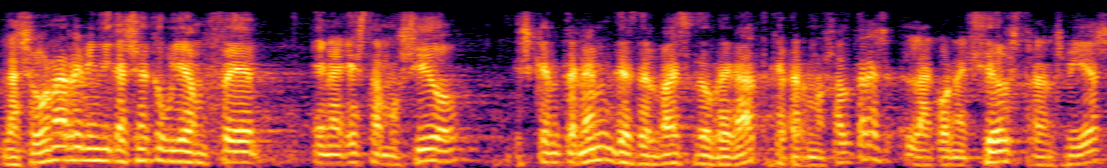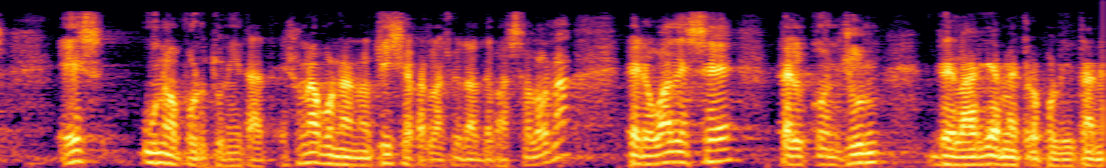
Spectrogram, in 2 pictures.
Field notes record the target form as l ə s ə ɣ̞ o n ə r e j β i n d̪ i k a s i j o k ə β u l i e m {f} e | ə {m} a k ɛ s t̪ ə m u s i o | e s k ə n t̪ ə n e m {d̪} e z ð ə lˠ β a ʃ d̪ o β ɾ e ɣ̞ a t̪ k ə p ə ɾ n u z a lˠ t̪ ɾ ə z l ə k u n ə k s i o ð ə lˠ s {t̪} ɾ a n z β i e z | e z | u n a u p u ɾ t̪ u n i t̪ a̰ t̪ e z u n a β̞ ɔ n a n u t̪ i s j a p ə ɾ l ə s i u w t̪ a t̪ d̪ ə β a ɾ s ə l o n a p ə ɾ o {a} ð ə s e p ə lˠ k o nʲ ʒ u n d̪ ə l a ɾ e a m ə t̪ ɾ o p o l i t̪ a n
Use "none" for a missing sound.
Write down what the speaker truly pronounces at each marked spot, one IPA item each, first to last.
f, n, d̪, t̪, a

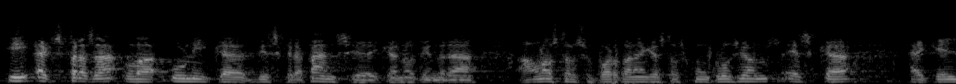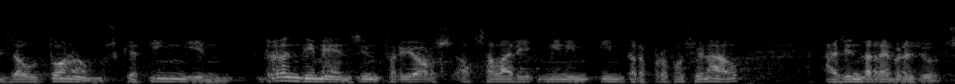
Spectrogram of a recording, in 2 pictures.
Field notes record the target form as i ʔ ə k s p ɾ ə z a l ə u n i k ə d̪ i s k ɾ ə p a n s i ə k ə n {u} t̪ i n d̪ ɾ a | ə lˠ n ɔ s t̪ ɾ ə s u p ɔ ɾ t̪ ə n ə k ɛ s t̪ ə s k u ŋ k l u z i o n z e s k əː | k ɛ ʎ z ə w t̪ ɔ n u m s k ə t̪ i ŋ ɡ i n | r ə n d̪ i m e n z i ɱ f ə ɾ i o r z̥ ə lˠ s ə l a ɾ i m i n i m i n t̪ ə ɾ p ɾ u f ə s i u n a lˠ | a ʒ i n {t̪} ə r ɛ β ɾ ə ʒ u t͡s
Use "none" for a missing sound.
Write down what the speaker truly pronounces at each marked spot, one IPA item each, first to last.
o, d̪

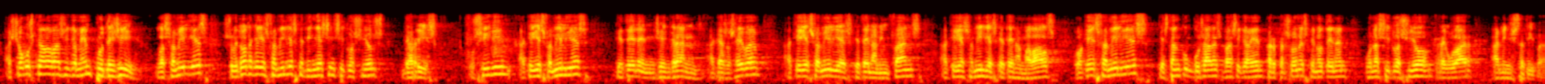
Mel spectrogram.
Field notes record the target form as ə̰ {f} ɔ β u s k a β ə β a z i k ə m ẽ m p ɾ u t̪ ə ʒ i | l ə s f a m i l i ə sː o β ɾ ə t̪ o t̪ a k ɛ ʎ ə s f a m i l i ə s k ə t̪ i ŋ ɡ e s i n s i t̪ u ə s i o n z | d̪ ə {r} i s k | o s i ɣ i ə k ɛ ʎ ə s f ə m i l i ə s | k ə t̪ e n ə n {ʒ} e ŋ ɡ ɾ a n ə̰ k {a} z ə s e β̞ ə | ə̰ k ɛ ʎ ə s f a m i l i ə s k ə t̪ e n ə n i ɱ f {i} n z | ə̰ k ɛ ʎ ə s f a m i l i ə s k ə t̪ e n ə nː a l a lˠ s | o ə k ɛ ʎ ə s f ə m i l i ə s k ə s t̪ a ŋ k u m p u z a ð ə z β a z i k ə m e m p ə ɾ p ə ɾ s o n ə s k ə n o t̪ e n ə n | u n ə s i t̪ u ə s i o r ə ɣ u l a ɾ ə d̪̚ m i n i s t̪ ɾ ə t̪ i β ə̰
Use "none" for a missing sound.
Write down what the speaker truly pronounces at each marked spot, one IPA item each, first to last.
ʃ, r, ʒ, a, a

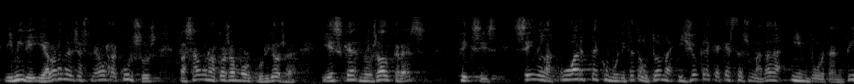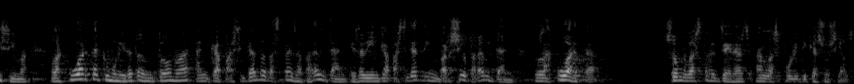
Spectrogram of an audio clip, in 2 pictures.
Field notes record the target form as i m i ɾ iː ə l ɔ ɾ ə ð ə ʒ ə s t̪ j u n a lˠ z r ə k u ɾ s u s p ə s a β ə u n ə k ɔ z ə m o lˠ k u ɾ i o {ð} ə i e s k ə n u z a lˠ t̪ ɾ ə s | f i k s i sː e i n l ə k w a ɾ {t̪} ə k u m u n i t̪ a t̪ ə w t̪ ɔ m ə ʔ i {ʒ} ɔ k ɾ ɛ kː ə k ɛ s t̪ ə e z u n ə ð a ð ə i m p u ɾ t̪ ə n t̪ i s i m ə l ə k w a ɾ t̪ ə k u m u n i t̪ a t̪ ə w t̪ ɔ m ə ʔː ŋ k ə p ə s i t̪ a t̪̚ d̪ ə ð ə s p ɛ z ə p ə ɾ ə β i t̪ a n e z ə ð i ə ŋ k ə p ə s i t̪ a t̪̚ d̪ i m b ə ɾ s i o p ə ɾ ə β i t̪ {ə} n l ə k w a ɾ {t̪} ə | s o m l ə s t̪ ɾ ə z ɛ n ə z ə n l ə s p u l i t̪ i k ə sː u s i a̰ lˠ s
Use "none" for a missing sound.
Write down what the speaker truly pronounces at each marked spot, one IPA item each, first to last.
z, t̪, ʒ, a, t̪

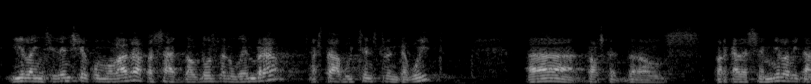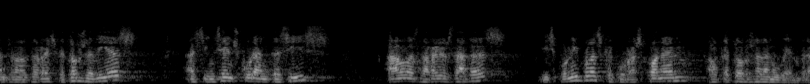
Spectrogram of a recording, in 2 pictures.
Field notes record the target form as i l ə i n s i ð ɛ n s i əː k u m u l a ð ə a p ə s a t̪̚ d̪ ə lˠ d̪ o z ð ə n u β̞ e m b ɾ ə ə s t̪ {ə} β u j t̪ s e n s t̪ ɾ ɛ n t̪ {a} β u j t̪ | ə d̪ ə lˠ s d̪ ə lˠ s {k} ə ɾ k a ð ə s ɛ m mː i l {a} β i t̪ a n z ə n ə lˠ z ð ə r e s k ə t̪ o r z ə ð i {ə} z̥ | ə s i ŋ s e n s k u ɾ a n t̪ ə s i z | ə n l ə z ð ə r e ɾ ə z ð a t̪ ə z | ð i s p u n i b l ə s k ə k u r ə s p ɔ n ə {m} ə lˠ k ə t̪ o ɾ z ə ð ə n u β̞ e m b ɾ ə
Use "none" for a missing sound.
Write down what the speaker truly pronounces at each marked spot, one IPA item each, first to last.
a, ə, p, ə, ə, n

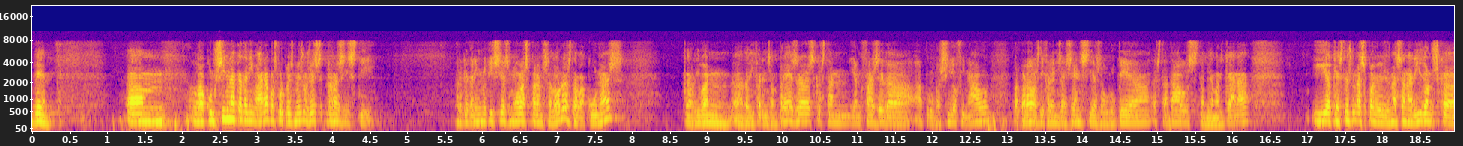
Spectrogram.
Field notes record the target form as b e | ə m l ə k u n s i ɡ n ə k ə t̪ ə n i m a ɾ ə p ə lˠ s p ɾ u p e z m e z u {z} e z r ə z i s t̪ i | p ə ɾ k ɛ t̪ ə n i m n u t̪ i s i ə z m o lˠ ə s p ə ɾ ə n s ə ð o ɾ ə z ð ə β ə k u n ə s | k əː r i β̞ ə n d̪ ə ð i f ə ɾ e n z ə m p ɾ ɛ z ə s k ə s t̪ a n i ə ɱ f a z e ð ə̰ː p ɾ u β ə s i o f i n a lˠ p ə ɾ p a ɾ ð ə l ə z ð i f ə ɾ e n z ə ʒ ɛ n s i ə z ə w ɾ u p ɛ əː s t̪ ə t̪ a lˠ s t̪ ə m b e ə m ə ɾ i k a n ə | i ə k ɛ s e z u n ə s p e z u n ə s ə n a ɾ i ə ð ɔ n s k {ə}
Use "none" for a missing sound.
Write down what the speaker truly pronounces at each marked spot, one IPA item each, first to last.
z, ə

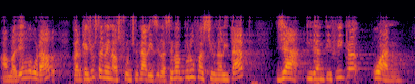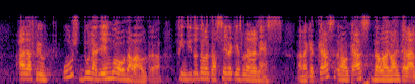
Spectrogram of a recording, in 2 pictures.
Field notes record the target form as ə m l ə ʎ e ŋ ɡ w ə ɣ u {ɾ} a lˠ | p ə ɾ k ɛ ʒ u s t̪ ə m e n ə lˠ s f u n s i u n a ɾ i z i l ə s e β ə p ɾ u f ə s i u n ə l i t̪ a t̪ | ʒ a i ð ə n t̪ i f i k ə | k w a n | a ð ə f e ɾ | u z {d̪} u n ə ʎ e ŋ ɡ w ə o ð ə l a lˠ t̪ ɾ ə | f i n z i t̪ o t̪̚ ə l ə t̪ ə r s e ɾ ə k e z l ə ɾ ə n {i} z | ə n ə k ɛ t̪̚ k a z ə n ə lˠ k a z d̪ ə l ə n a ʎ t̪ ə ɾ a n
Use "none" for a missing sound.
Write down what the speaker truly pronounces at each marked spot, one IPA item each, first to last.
ɾ, d̪, ɛ

